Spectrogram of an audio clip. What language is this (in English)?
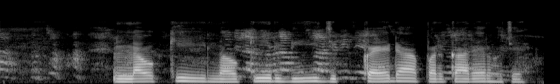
Magahi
